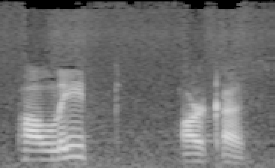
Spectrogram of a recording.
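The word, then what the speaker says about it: politarches: The rulers of the city, the Greek word is politarchus, archate. P-O-L-I-T-A-R-C-H, long E-S.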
